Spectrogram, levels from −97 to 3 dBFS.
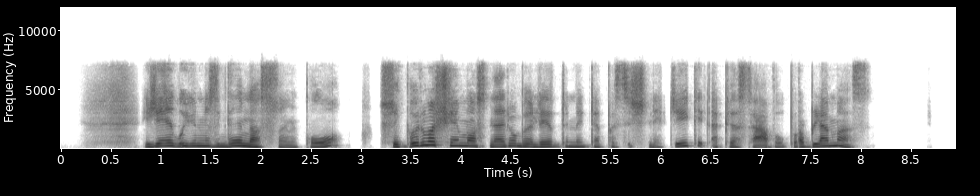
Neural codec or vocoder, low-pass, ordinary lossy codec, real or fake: codec, 16 kHz, 1 kbps, FunCodec, trained on LibriTTS, 50 frames a second; 7.2 kHz; Opus, 64 kbps; fake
